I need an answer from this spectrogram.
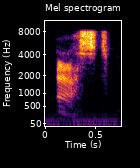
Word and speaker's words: asked: you the K but once you add the Ed on the end that K disappears and we say asked asked okay and we you have to make sure to pronounce that t asked okay now um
